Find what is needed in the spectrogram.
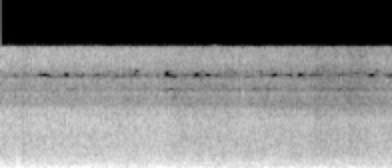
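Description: Steady rush of river water pouring over a low concrete weir.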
